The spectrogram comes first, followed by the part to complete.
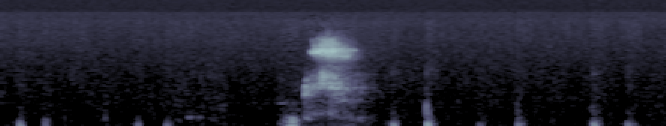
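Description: Near silence, broken by faint soft taps of a stylus on a tablet screen as words are handwritten, with a brief faint breath about two seconds in.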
